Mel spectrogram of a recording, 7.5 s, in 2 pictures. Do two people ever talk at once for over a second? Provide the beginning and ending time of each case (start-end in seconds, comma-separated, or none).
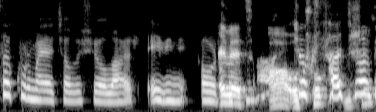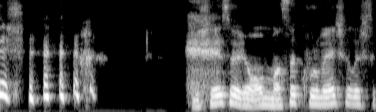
2.2-3.7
